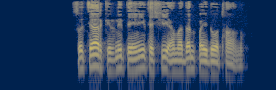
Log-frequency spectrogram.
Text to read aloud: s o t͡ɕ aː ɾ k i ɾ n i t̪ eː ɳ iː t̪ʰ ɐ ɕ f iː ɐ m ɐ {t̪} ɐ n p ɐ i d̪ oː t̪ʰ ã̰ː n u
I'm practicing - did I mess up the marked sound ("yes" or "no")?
yes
